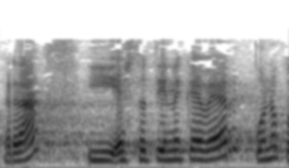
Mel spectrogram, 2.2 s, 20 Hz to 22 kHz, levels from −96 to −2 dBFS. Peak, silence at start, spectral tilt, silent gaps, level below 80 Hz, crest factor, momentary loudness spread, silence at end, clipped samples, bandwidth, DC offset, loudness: -2 dBFS; 0 s; -4.5 dB/octave; none; -60 dBFS; 14 dB; 7 LU; 0 s; under 0.1%; 8.6 kHz; 0.4%; -15 LUFS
